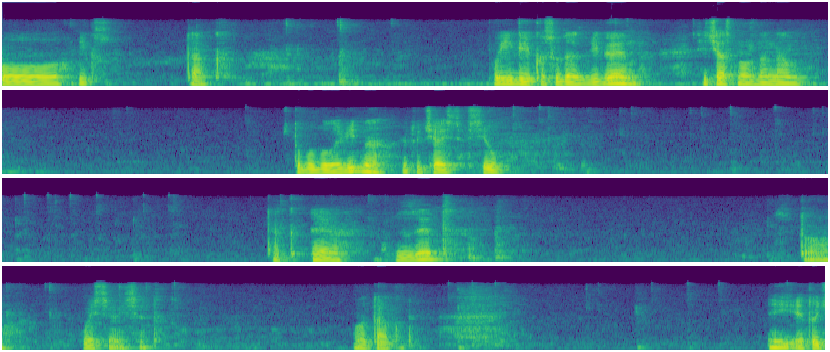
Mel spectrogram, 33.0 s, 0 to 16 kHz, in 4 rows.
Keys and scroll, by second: 2.7 g, 3.3 y.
